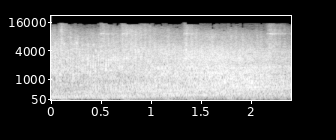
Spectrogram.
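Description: Cartoon sound effect of motorcycle engines and an off-road vehicle driving at full speed, a loud, steady run of engine noise.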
